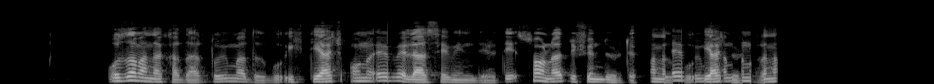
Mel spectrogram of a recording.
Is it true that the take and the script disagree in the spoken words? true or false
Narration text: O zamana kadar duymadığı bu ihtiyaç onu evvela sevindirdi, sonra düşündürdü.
true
